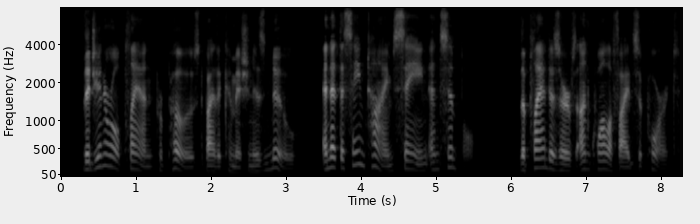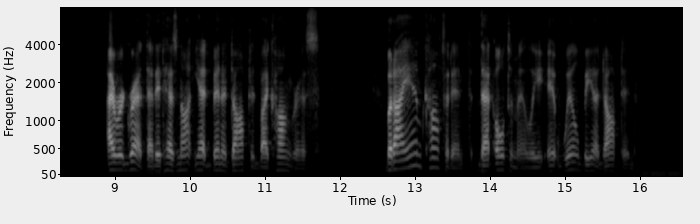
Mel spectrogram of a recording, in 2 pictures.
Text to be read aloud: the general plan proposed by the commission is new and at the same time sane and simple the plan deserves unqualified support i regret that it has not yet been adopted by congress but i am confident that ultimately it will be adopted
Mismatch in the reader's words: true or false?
false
